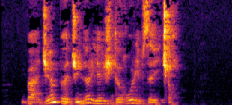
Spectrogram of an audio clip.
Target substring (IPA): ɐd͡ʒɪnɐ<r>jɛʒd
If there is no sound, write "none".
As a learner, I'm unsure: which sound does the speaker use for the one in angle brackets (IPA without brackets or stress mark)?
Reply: r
